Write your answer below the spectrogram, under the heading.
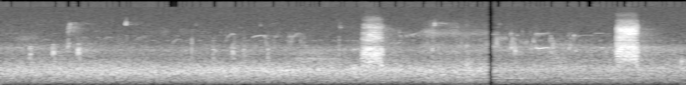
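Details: Eurasian jay that came close while flying about, giving two short, harsh, broadband screeches about two and a half seconds apart over a steady background hiss, with faint thin chirps of small birds between.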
